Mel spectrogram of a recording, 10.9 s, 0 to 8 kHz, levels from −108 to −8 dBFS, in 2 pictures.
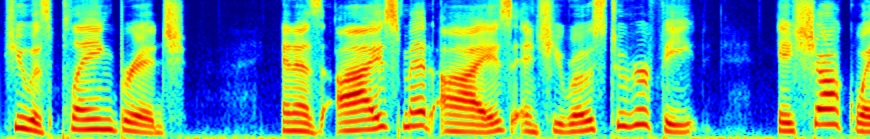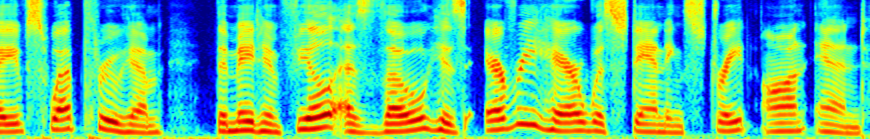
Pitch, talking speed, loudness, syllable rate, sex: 195 Hz, 195 wpm, -19 LUFS, 4.3 syllables/s, female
